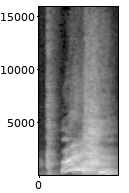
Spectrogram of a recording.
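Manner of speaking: sudden real sneeze. Real, not acted. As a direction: sneeze away from the mic. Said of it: "I'm gonna sneeze".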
